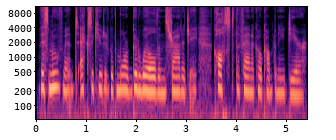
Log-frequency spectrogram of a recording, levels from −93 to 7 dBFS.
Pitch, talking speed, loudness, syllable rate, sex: 200 Hz, 155 wpm, -18 LUFS, 5.0 syllables/s, female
